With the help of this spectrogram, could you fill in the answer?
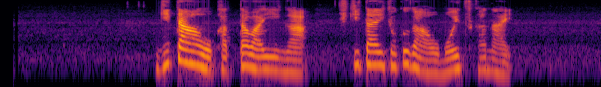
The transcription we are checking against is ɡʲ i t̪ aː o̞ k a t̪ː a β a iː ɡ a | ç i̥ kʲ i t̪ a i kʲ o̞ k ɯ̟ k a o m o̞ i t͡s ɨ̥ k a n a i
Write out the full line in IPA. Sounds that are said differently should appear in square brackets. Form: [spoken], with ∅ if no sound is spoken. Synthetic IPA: ɡʲ i t̪ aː o̞ k a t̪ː a β a iː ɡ a | ç i̥ kʲ i t̪ a i kʲ o̞ k ɯ̟ [ɡ] a o m o̞ i t͡s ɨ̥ k a n a i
